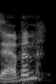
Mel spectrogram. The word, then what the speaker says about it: Evan: It is Ivan, right? Am I pronouncing it correctly? If not, I'm sorry. YZ. Oh, it's Evan?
